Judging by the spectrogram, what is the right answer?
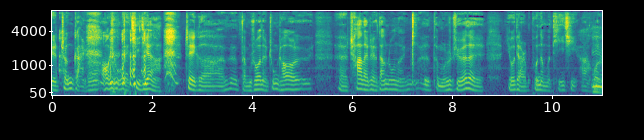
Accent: Beijing, China; 咱是老北京啊

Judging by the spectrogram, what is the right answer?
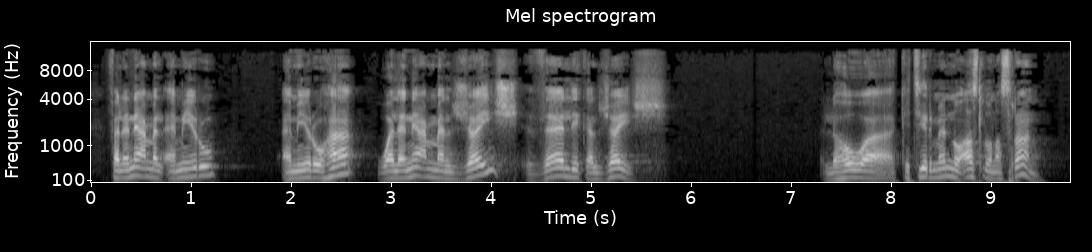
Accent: Egypt; يعني عندنا في مصر مثلا تجنيد الزامي

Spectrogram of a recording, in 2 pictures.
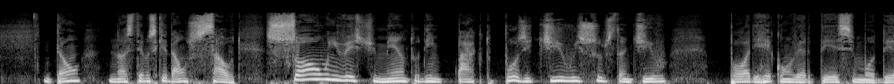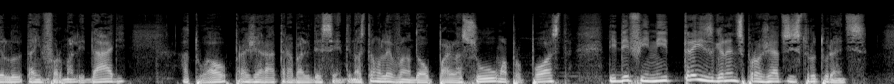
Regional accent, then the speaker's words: Rio Grande do Sul, Brazil; born there; eu saí do Rio Grande, nasci do Rio Grande e vim morar na terra das águas grandes, que é o Iguaçu e o Paraná.

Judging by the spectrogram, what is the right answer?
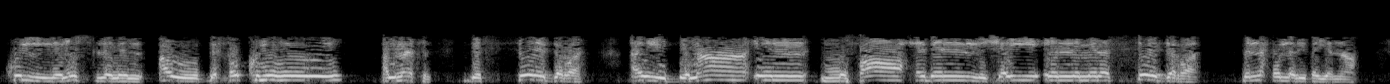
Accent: Iraq; أو ما يسمى عندنا في العراق بشجرة النبض

